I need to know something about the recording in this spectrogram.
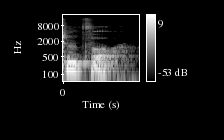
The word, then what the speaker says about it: वह: You also need context in spoken Hindi to determine whether this pronoun, or the pronoun spelled vaha, is being used, because both of them are pronounced as vo.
